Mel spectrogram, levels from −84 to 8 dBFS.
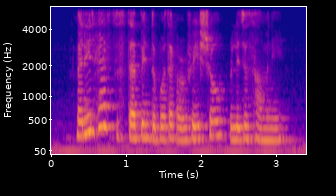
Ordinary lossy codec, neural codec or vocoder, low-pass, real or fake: none; none; 5.4 kHz; real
